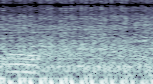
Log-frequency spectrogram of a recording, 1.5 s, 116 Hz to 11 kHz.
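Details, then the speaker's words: 1973 Ural M-66 boxer motorcycle, 948 km, 6-volt contact-breaker ignition, twin exhausts: low, even idle of about ten pulses per second with only intake and exhaust sound, no clatter; normal idle. "м 66 что-то вот он звучок в принципе не слышно ничего кроме звука сосо воздуха и выхлопа абсолютная тишина"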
